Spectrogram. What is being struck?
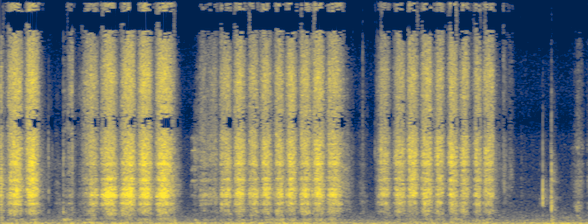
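Wooden floor planks scrubbed with a stiff brush.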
